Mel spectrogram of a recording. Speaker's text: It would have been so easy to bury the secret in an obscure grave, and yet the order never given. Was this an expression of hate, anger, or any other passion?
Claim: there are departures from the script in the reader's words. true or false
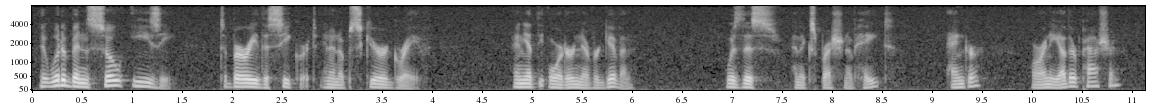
false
